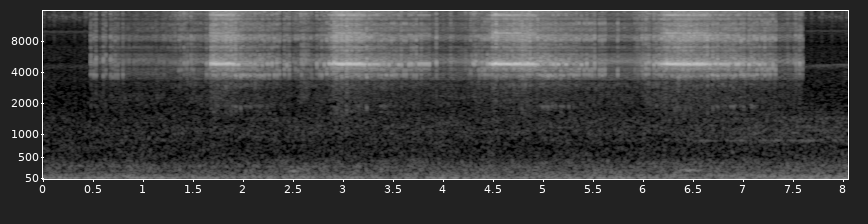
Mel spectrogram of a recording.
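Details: Bell cricket in autumn, giving four bright, high-pitched ringing trills spaced about one and a half seconds apart over a softer continuous chirping, then falling silent; a quiet background otherwise.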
